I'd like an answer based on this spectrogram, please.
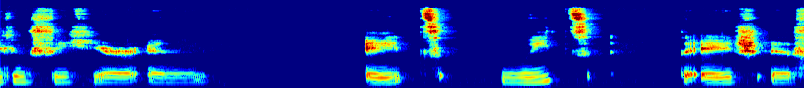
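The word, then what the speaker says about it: huit: but it's cease seven is sept eight is wheat and nine is nerf so the h as you can see here in eight wheat the age is silent and 10 is not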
